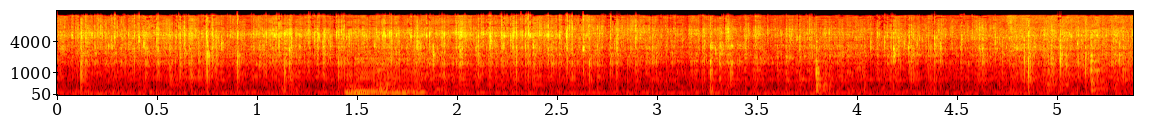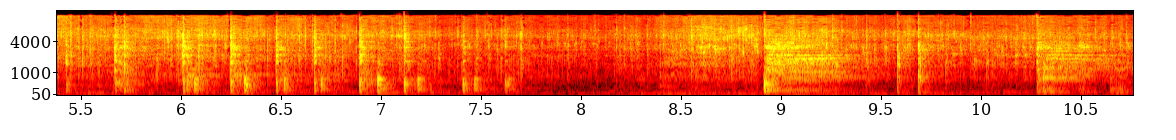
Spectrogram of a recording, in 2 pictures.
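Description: Chicken frying in an aluminium pot with a steady sizzle. About five to seven seconds in come a run of quick knocks and scrapes from a utensil stirring in the pot, and the sizzle swells loudly about nine seconds in as the sliced tomatoes cook over the chicken.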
